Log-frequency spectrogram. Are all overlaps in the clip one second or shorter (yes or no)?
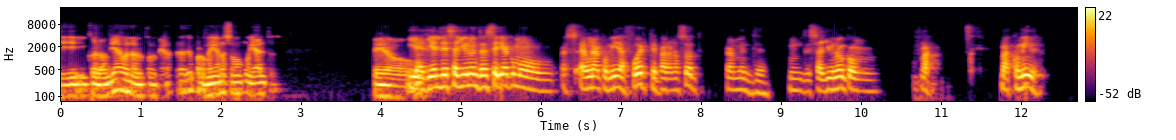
yes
